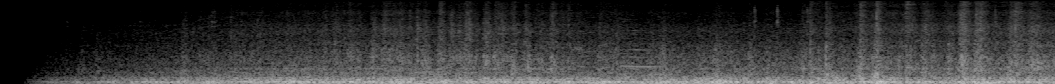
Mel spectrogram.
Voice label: Train food vendor, Bangladesh; Les Cartes Postales Sonores; NOISE ON EARTH Vol2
